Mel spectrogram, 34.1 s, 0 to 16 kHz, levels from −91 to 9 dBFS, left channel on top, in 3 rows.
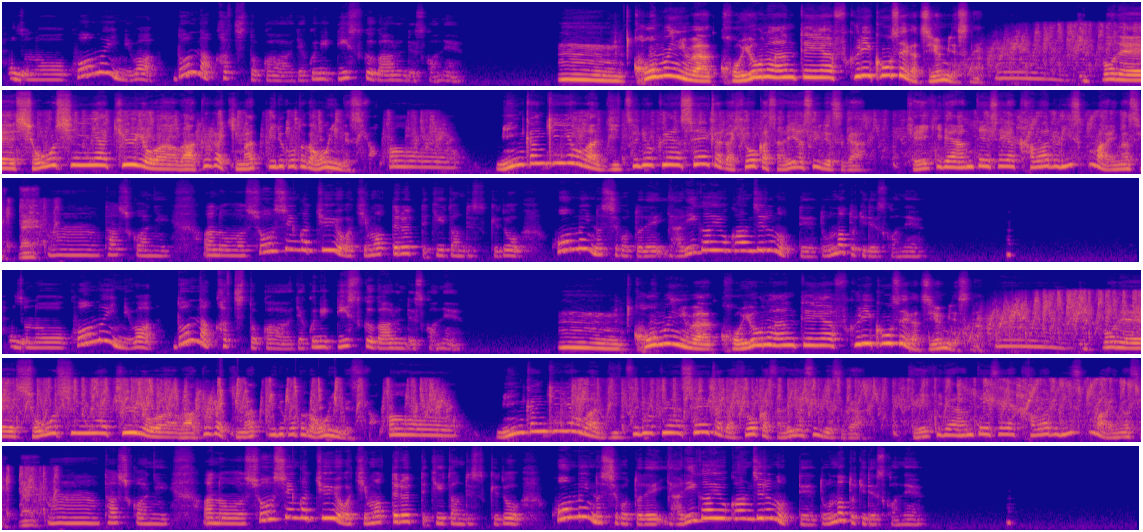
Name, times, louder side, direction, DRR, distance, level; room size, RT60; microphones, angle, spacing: voice 1, 0.2-4.6 9.9-10.7 15.3-16.0 23.2-32.0, right 4 dB, 80° right, 0.9 m, -30 dB
voice 2, 5.6-9.8 10.8-15.1 16.3-20.0 20.4-23.2, left 3 dB, 90° left, 0.7 m, -24 dB
sound 1, 9.1-16.0 16.8-23.4, right 6 dB, 35° right, 0.4 m, -37 dB
2.3 x 2.0 x 3.6 m
head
